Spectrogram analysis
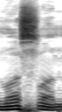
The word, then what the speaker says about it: Muslim: Muslim you're atheist also it's pronounced Muslim anyways let's listen to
